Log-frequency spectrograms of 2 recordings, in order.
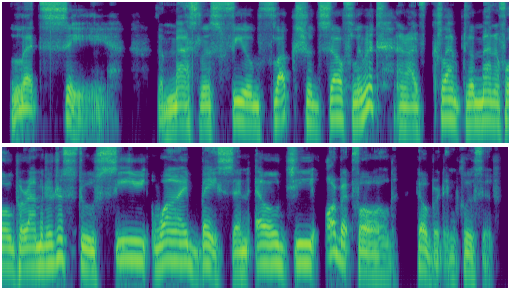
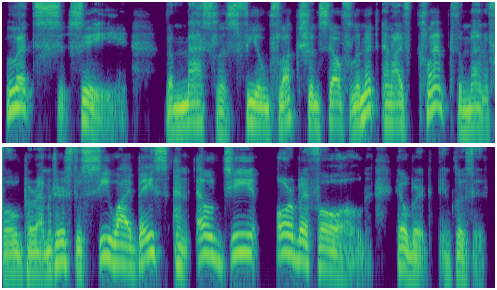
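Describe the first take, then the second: First: Bobbled take. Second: Smooth, confident science jargon; clean retake. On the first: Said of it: "I kind of bobbled that one". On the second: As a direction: read the jargon fluently. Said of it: "Let me try again". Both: Acted.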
